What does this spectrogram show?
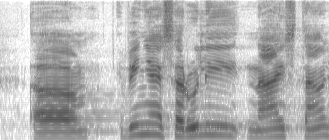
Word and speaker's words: Viña: pronounce that name, because you will see a fancy N which is pronounced Viña.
